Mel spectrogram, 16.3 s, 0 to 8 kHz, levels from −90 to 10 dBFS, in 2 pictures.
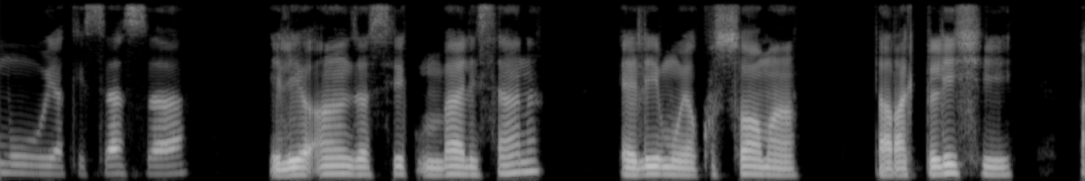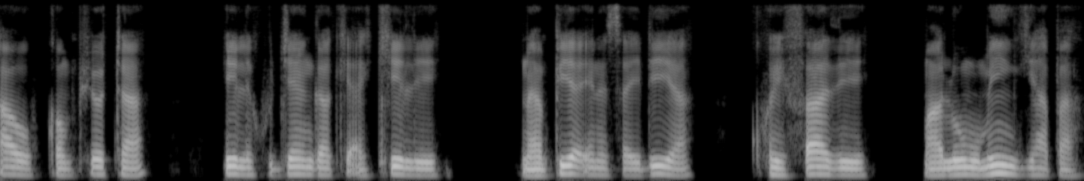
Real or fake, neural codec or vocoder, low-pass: real; none; 7.2 kHz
